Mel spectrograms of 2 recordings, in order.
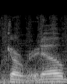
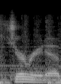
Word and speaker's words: Gerudo: always pronounced it as jurita because in it like a soft G like English actually works instead of like the the Japanese pronunciation would always have Japanese always has hard G so I'm gonna run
